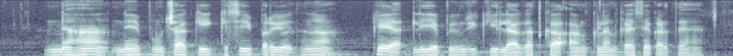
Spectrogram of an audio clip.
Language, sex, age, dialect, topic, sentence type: Hindi, male, 25-30, Awadhi Bundeli, banking, statement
